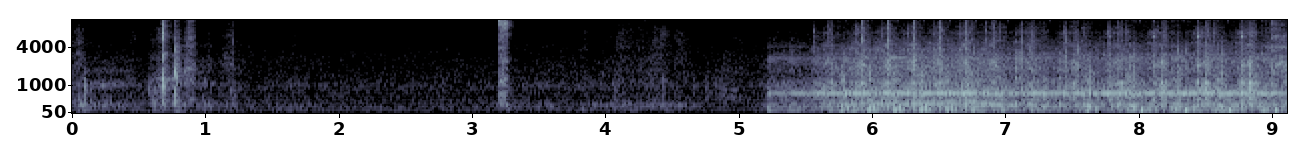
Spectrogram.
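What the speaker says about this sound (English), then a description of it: "I'm going to start sewing around" A sewing machine starts up after a few faint clicks and runs steadily, stitching around a tote bag an eighth of an inch from the folded edge near a side seam; the motor hum and rapid needle ticking are close and continuous.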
